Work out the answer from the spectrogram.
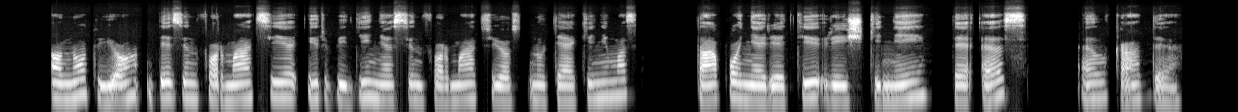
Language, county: Lithuanian, Vilnius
